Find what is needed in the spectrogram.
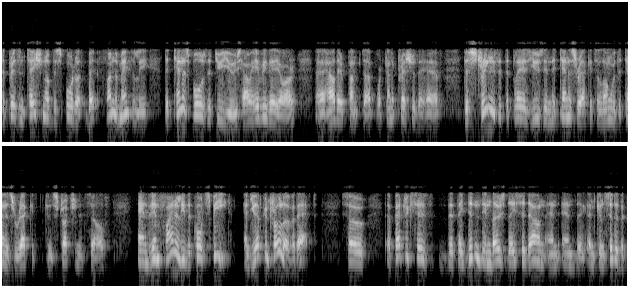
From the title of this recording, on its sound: U.S. Open Conference Call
